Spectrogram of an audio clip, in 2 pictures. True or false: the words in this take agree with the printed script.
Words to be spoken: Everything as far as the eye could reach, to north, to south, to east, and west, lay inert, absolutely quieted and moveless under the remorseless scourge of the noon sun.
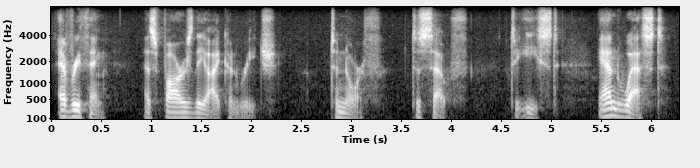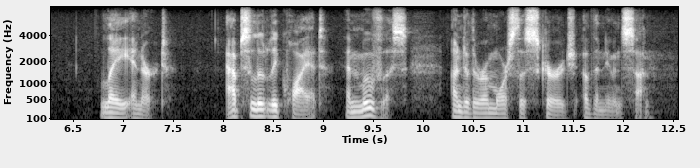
false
